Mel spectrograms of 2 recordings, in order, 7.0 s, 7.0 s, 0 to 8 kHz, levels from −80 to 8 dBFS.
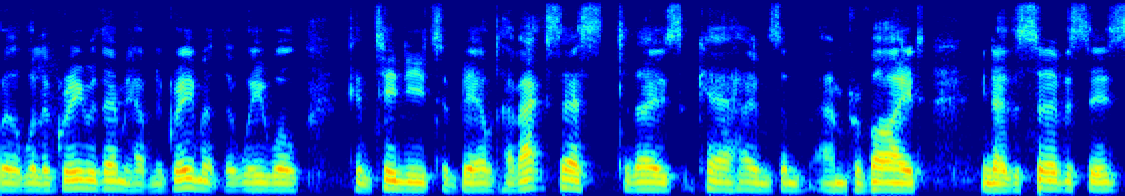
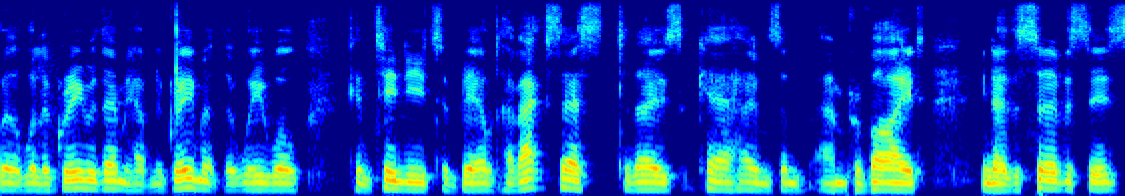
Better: first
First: none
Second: noise reduction (neural mask model RNNoise)

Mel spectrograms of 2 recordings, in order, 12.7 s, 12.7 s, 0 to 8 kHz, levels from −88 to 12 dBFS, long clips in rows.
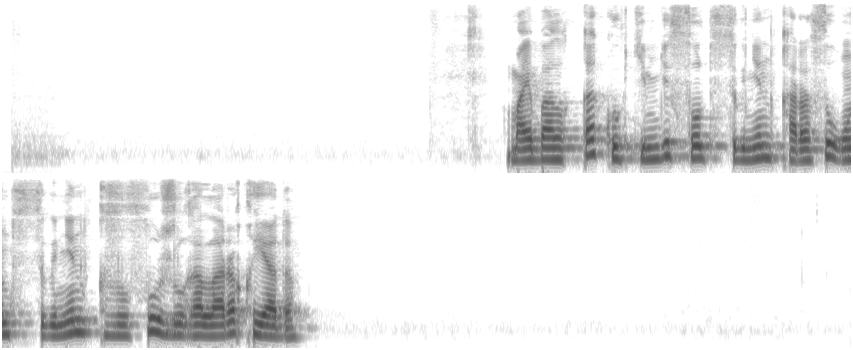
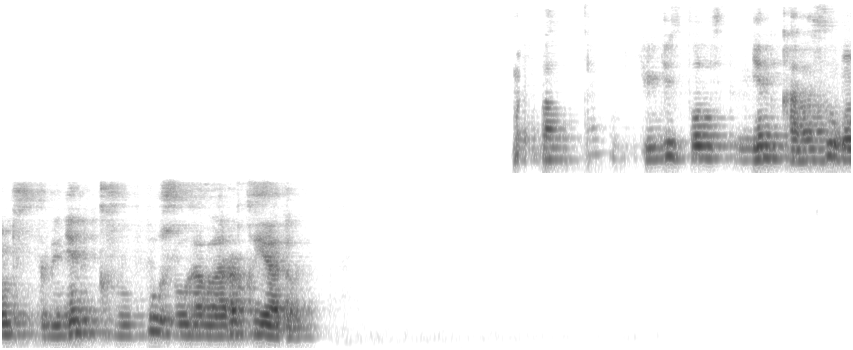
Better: first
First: none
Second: noise reduction (neural mask model DeepFilterNet 3)

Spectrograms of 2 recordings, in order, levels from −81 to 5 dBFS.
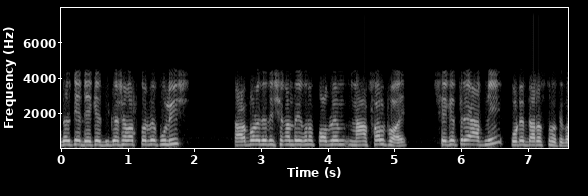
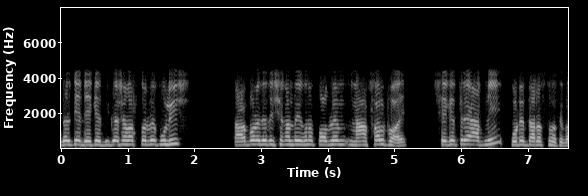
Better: first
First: none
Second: noise reduction (neural mask model Resemble Enhance denoiser)

